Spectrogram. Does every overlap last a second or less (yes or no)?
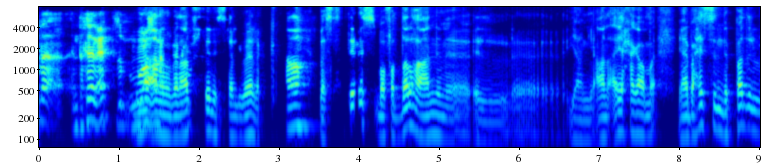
yes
